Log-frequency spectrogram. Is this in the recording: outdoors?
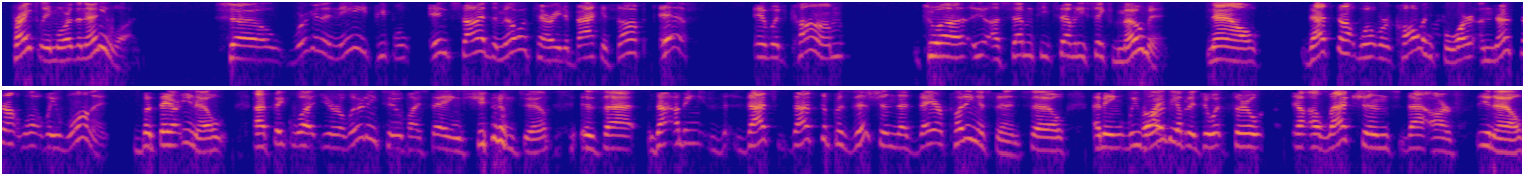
no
